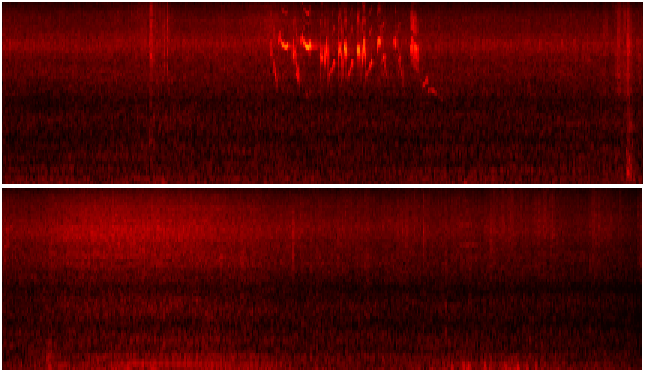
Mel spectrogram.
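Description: Japanese wagtail calling: a quick run of high, sharp notes about three seconds in, lasting just over a second, over a steady background hiss.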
